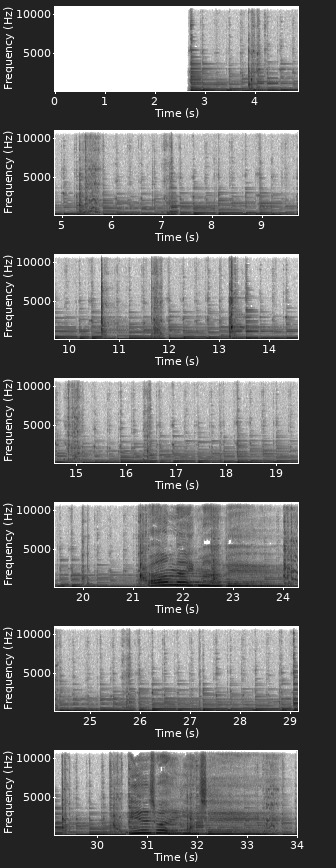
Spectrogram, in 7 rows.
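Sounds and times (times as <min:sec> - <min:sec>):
acoustic guitar strumming: 0:02.7 - 0:34.0.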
